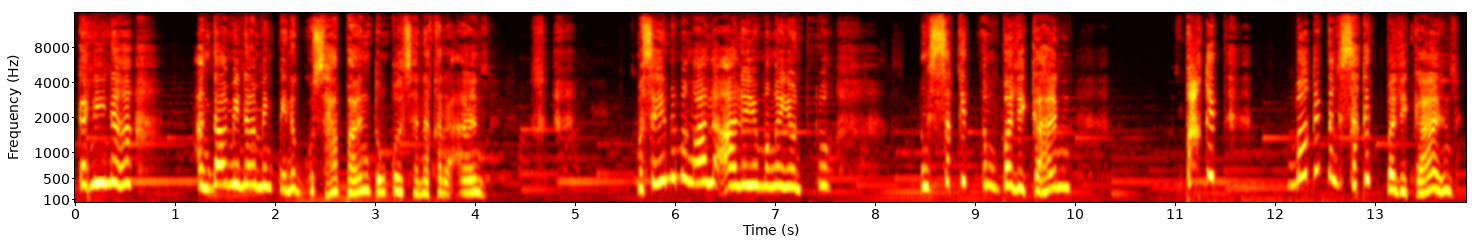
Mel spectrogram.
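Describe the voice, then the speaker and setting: A sorrowful lover torn between two men in a Filipino radio drama. Her very high voice is hesitant, tearful and pleading, with music behind it. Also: big pitch swings, unhurried, long pauses, full character voice. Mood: sad, confused.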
